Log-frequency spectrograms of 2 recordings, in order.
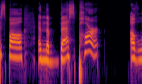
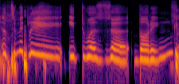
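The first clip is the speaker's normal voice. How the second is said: put-on French cook's accent. Reviewing a nacho like a Michelin-star critic, in an Eric Ripert French accent. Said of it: "That is like spot on French accent".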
